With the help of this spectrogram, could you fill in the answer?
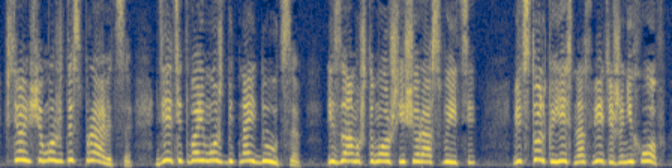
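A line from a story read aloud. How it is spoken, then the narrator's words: Tearful comforting. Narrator (Russian): утешала ее Пеппи сквозь слезы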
